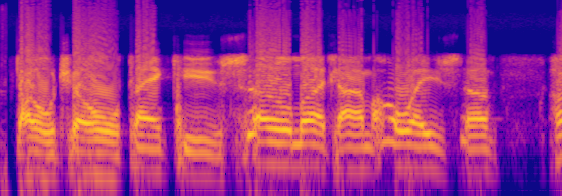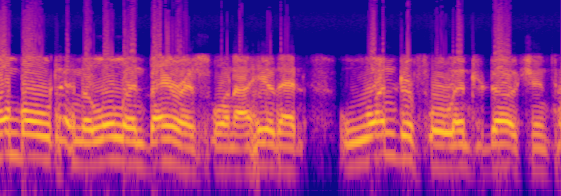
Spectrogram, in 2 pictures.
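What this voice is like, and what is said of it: Hoarse, strained voice. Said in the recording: “Sorry about the hoarse in my voice today, but it's been a little strained... just sound bad on occasion”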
